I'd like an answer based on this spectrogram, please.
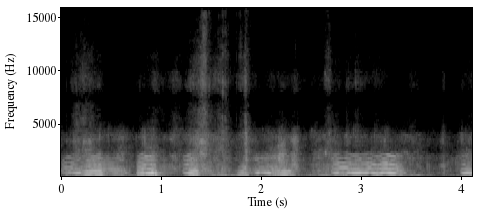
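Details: Young blue Great Danes, pups born April 2023, give a run of nasal, harmonic whines: short bent yelps early, then a longer drawn-out level whimper, with brief pauses between calls and soft background rustle.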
